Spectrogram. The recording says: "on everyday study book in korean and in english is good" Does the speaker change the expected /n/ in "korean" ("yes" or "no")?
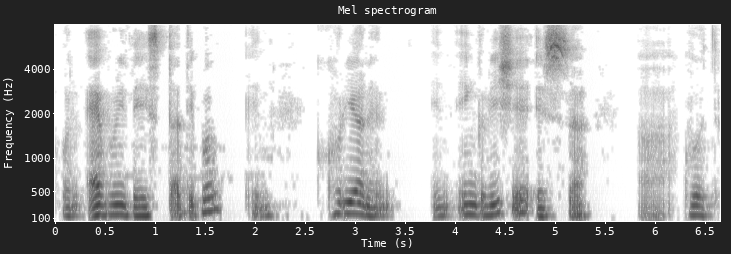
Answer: no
